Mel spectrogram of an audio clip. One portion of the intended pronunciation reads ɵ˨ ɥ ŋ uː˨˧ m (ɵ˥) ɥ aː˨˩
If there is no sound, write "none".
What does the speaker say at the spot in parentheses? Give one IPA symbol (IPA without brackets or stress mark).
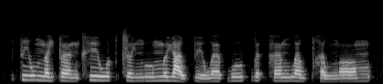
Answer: ɵ˧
